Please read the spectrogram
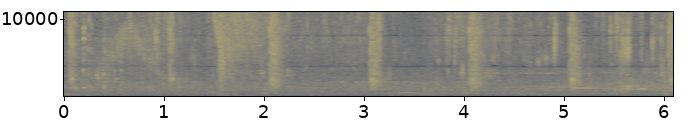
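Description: Water showering from a plastic watering can's rose onto a moss-covered bonsai, a steady fall of water with a small sharper splash every second or so.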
